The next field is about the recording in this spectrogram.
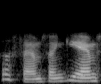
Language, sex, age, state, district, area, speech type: Urdu, male, 18-30, Uttar Pradesh, Balrampur, rural, conversation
